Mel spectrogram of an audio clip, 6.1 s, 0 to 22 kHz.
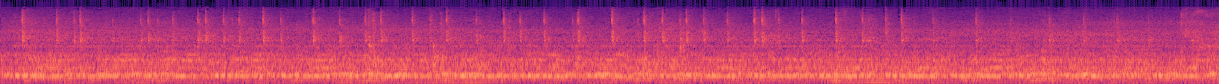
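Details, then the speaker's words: Secondhand Kenwood Rapid-Bake BM200 bread maker running: steady mid-pitched hum with a light, fast clicking rattle throughout; owner suspects something loose inside, not confirmed. "things ain't cooking in my kitchen that it's making a noise they're quite sort of rattly"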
